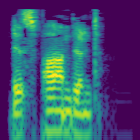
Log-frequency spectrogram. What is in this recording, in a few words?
"despondent", english; adjectives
